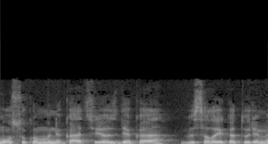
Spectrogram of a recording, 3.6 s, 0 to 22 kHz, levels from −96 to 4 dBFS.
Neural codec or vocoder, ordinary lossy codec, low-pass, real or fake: none; MP3, 48 kbps; 9.9 kHz; real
